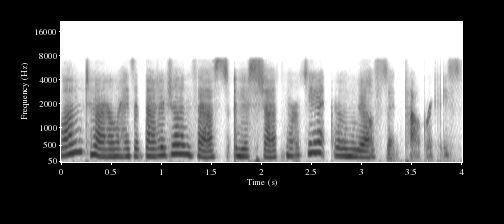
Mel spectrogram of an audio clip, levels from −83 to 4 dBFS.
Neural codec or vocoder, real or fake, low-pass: codec, 16 kHz, 0.5 kbps, FreqCodec, smaller model; fake; 7.2 kHz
